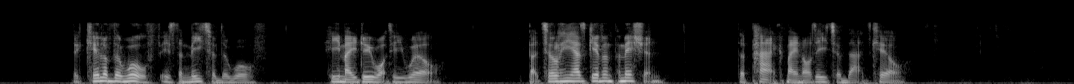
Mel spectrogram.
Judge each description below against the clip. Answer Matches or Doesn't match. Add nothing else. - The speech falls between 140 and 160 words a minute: Doesn't match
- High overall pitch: Doesn't match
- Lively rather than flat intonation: Matches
